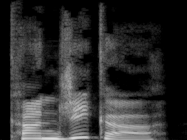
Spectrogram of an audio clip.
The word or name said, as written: canjica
